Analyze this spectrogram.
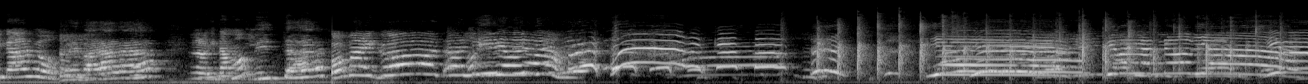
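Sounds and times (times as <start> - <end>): women's excited squeals: 5.6 - 8.0
quick hand clapping: 7.8 - 13.0.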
